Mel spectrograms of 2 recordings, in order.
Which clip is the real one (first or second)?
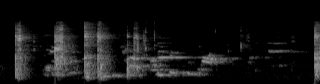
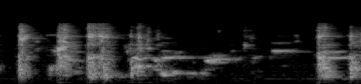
first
